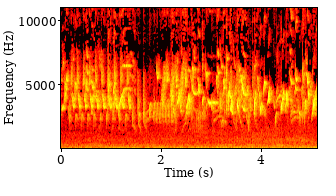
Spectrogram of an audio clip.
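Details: European goldfinch hybrid from California in spring, giving a steady high twitter of clipped chirps and short trills with little pause.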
